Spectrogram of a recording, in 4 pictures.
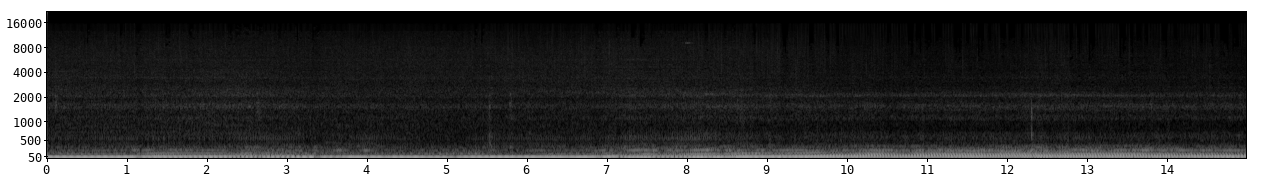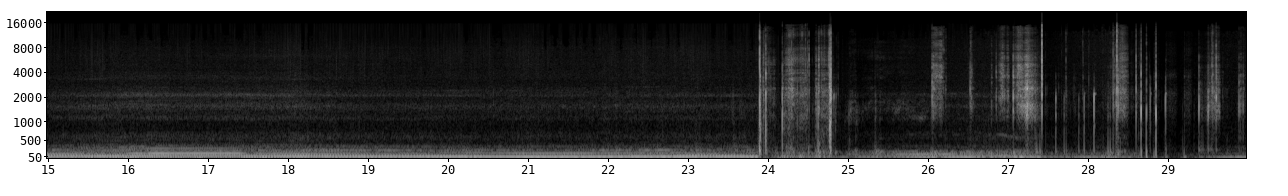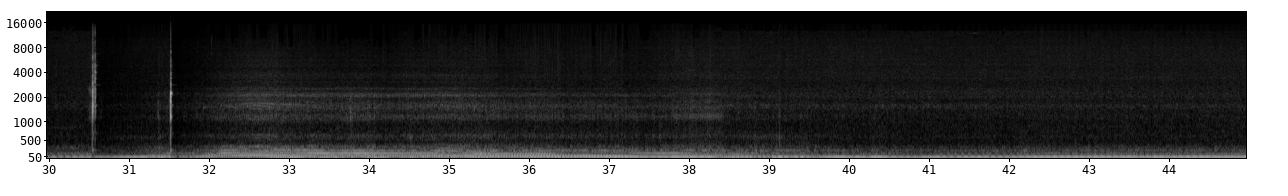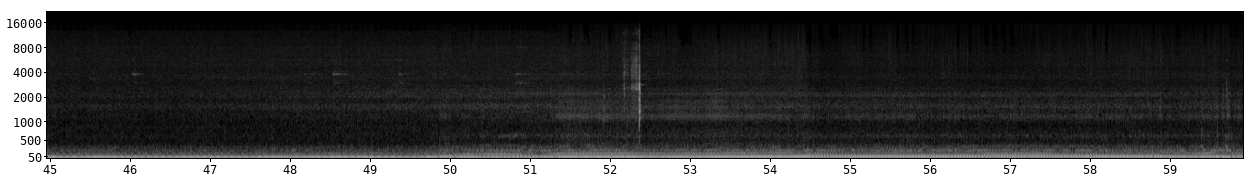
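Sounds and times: vehicle engine running: 0.0s - 59.9s
branches scraping vehicle: 23.8s - 30.6s.

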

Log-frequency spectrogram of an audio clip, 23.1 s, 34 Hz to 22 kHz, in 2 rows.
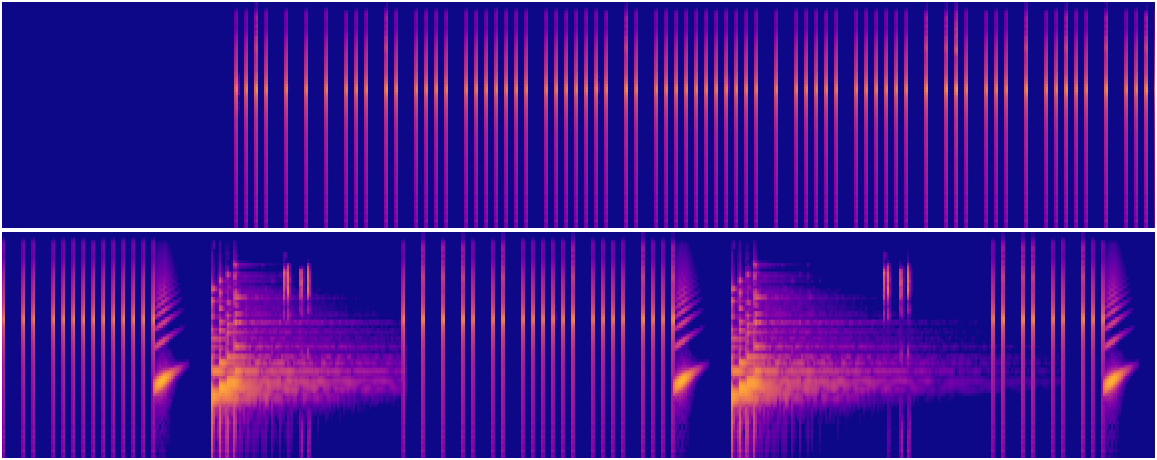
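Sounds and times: phone keyboard typing clicks: 2.4s - 13.2s, 14.3s - 14.7s, 15.5s - 18.4s, 20.3s - 20.6s, 21.4s - 22.6s.

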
